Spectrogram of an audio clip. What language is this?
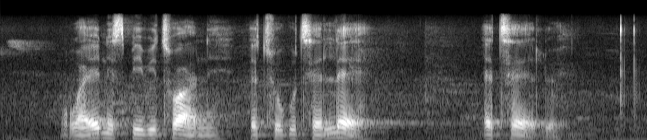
Zulu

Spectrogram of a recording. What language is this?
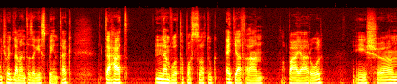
Hungarian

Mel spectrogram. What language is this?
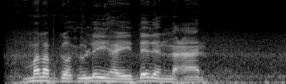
Somali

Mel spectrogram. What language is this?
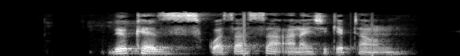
Swahili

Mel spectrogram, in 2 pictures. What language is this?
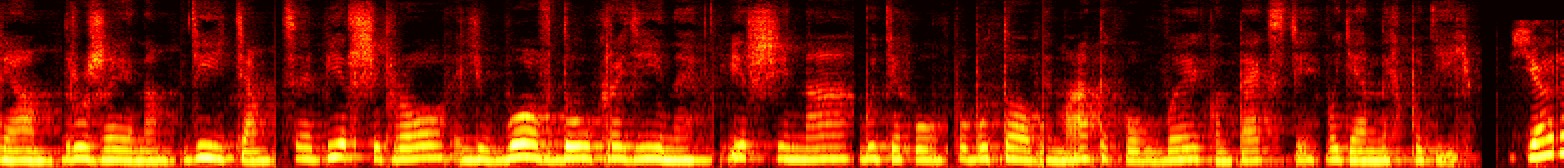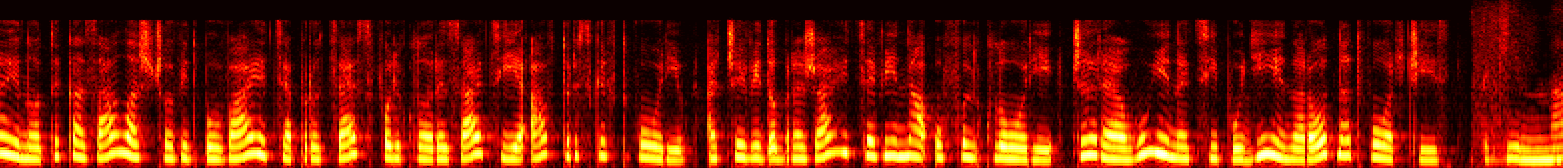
Ukrainian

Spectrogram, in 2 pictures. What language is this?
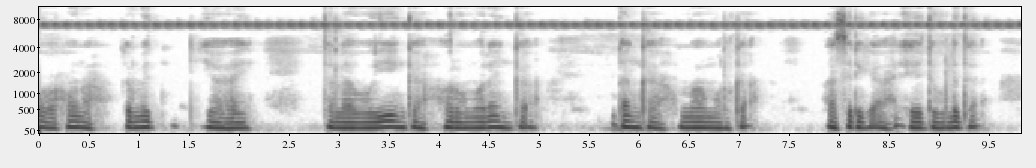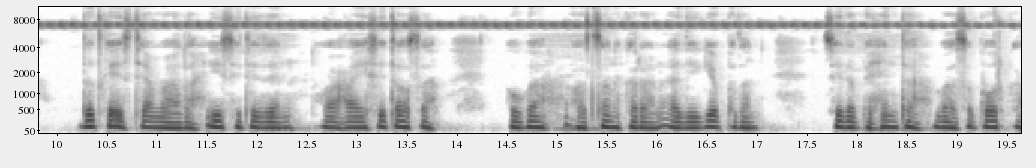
Somali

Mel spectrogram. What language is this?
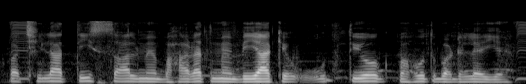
Maithili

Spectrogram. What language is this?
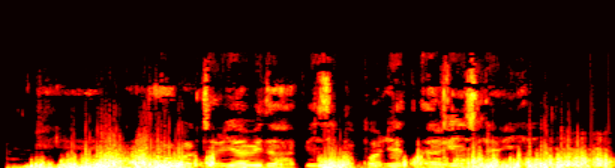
Pashto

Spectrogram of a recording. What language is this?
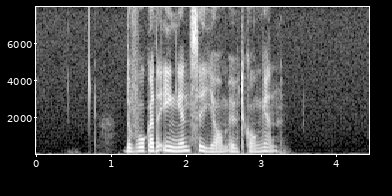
Swedish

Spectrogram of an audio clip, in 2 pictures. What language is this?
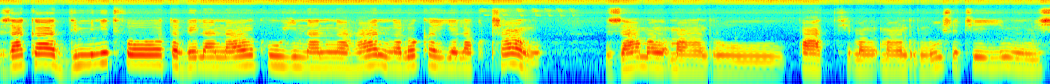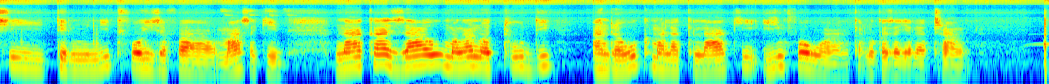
Northern Betsimisaraka Malagasy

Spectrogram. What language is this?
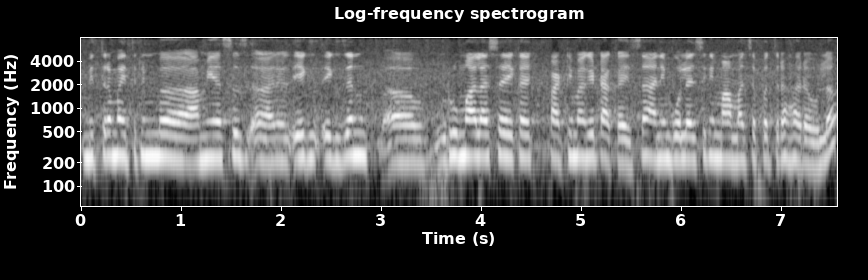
Marathi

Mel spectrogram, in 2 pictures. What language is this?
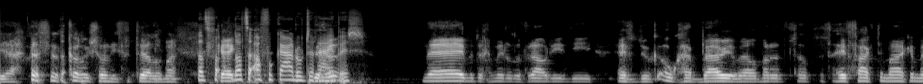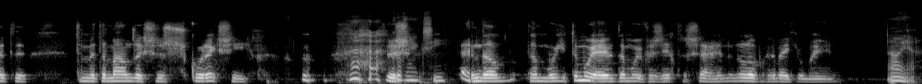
Dutch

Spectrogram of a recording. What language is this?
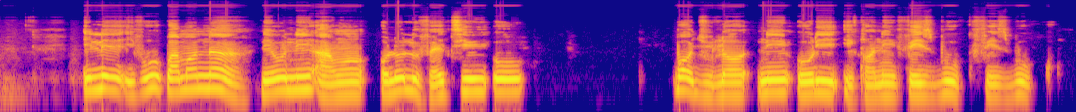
Yoruba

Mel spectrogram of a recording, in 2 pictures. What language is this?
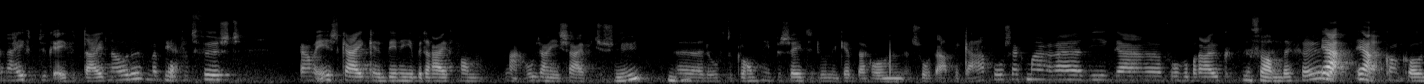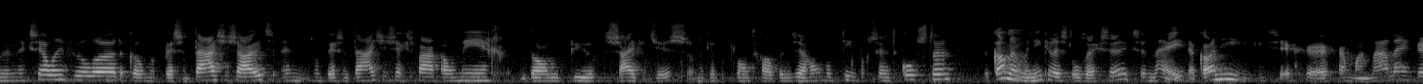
Dutch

